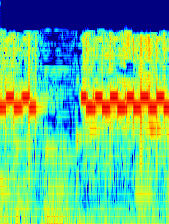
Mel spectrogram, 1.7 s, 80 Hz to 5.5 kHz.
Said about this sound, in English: New York, Monday, 1st of July, 10 o'clock p.m. The night is cold at the Big Apple. A cell phone rings somewhere in Manhattan.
